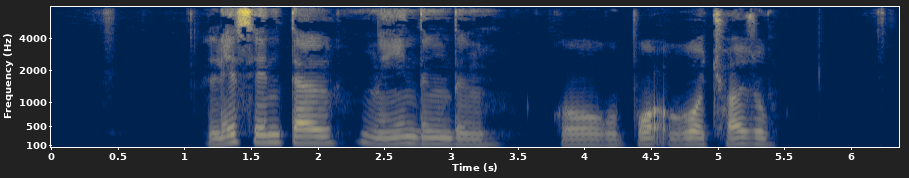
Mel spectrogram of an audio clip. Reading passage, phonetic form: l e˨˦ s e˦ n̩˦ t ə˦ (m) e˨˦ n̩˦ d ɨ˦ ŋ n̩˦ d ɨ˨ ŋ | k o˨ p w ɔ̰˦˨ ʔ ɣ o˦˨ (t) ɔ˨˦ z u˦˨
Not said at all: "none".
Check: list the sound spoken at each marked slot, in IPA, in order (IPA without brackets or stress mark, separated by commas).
ŋ, t͡ʃ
